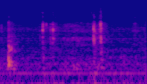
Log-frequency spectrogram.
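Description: A few isolated key presses on a computer keyboard, typing the letter V to switch a NodeMCU-controlled smart cabinet's drawer lights, with soft clicks spaced apart over a steady low electrical hum.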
